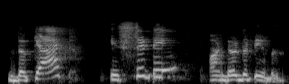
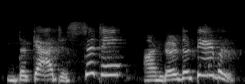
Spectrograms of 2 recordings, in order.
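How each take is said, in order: First: Pauses split it into a few short groups. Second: It is read in one or two long groups. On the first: "there can be some who make groups out of it" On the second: "experts who make larger chunks and they read like this"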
